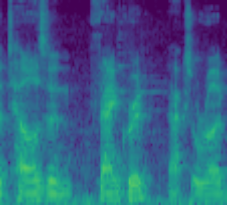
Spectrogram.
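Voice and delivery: ordinary delivery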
